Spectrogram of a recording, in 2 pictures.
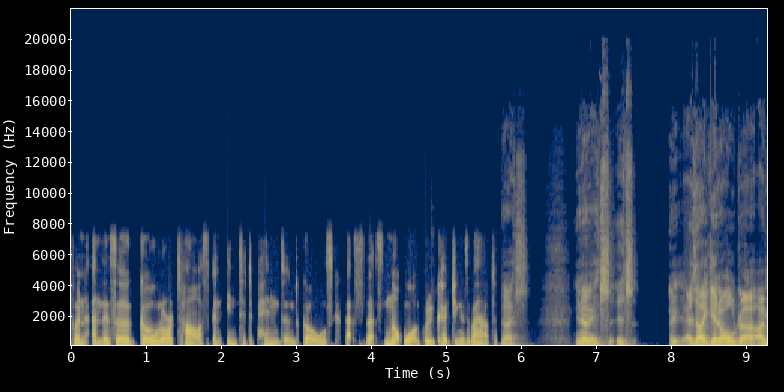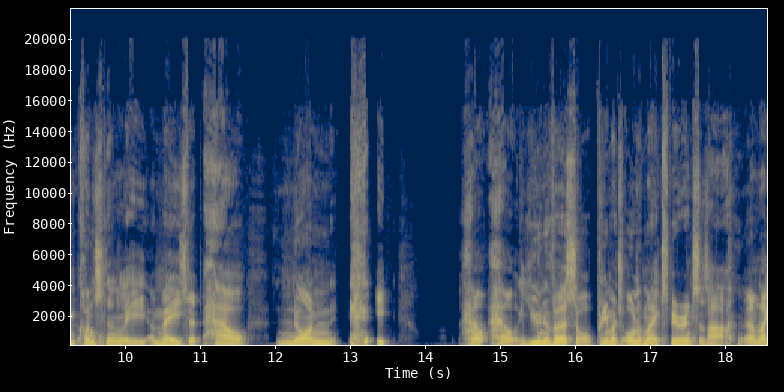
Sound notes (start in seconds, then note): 13.6 chuckles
